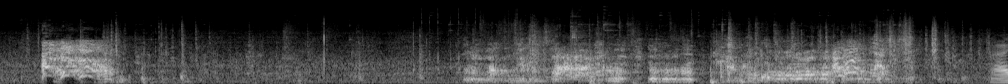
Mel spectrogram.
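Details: A young male Siberian Husky, from a litter born late last year, just reunited with his mother, father and brother, gives a brief yelp, then a long run of wavering, talkative howl-like moans amid excited chaos.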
